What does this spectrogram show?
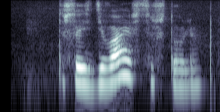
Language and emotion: Russian, angry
